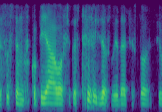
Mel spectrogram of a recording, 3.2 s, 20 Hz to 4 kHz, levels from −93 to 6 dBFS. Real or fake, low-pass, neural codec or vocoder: fake; 3.6 kHz; codec, 44.1 kHz, 7.8 kbps, DAC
